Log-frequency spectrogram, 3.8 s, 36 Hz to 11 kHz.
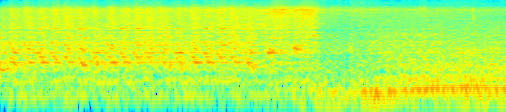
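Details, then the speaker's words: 1995 Chevy/GMC truck, first start after sitting four to five years, fuel pump heard priming: engine turns over, catches and settles into a rough but steady idle outdoors; starts after long storage. "first time starting five years she sounds good four to five years somewhere in there she's set"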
